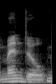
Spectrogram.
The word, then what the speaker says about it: Mendel: We had Mr. Medal, or what it... Medal? – How dare you, Mendel. Mendel. Get his name right.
